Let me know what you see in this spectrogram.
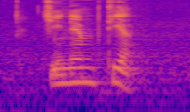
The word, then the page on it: Chiinermtiya: Ishir Chamacoco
